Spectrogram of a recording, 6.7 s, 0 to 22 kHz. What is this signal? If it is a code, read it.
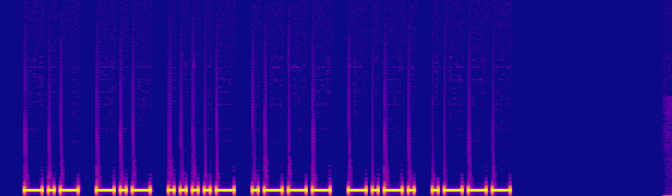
Morse code, heard as a keyed tone, about 22 wpm, 700 Hz. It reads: KK4JCJ
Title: Speed Racing - USA 2x3 Call Signs 20wpm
